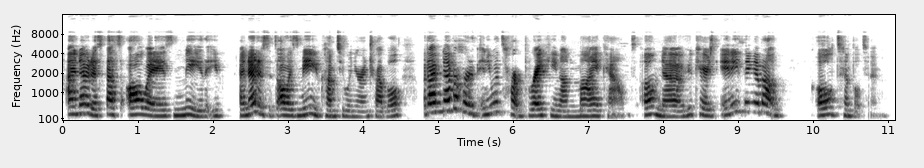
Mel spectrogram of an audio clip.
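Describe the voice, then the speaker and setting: A woman's voice: medium pitch, animated, moderate pace, lo-fi sound, close to an everyday voice. Woman voicing a grumbling, sarcastic old storybook rat. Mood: mocking self-pity. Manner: mocking, complaining. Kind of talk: children's storybook character reading.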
